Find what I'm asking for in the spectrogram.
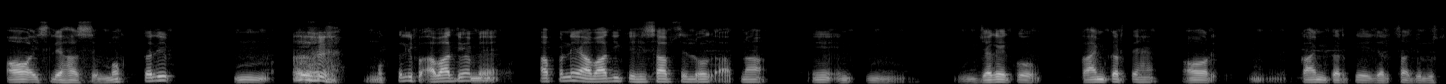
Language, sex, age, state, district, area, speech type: Urdu, male, 60+, Bihar, Khagaria, rural, spontaneous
